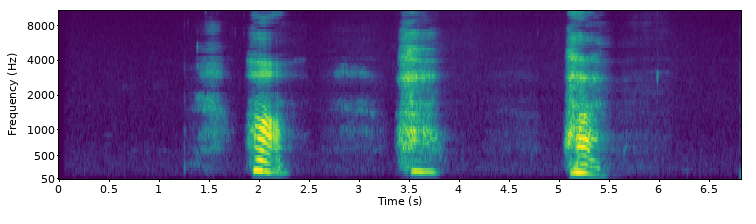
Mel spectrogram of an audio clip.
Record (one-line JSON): {"exhalation_length": "6.8 s", "exhalation_amplitude": 16296, "exhalation_signal_mean_std_ratio": 0.26, "survey_phase": "beta (2021-08-13 to 2022-03-07)", "age": "65+", "gender": "Female", "wearing_mask": "Yes", "symptom_sore_throat": true, "symptom_onset": "12 days", "smoker_status": "Ex-smoker", "respiratory_condition_asthma": false, "respiratory_condition_other": false, "recruitment_source": "REACT", "submission_delay": "2 days", "covid_test_result": "Negative", "covid_test_method": "RT-qPCR", "influenza_a_test_result": "Negative", "influenza_b_test_result": "Negative"}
